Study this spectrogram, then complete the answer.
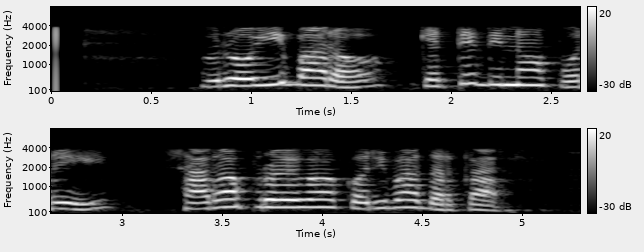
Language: Odia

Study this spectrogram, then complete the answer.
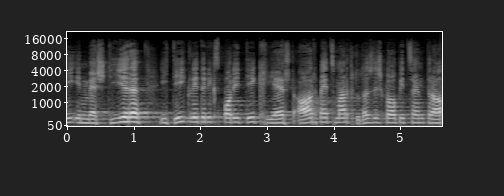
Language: Swiss German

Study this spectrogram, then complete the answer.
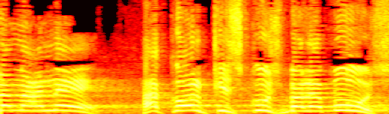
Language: Hebrew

